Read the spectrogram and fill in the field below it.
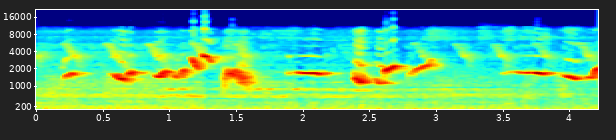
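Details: Male white-rumped shama, Aceh pastol mutation, in loud evening song: rich, varied warbled whistles with rapid slurs up and down, brief pauses between bursts, full and close.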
